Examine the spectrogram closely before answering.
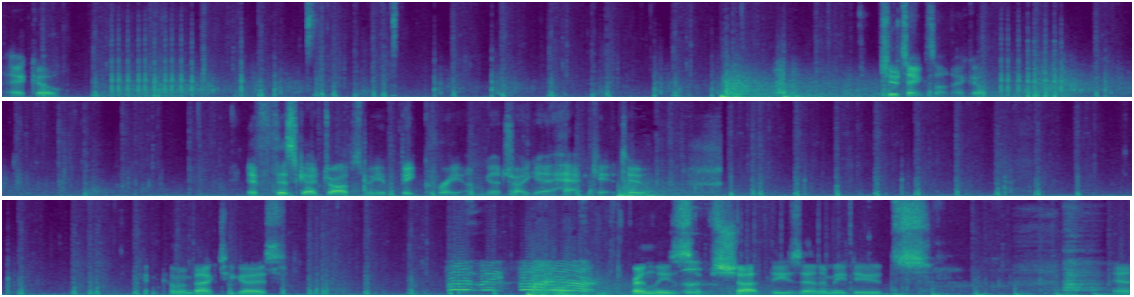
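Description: Footsteps crunch on dry, rocky ground.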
